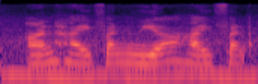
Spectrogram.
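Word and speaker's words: unweariedc: What means the Keats want you to pronounce the word with 4 syllables, un-wear-i-ed, and instead of 3.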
